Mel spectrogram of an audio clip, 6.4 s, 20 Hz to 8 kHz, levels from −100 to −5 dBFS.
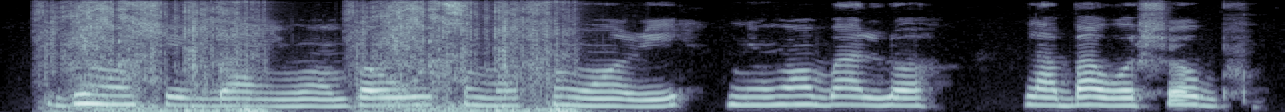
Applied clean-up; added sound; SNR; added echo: none; Tearing; 5 dB; none.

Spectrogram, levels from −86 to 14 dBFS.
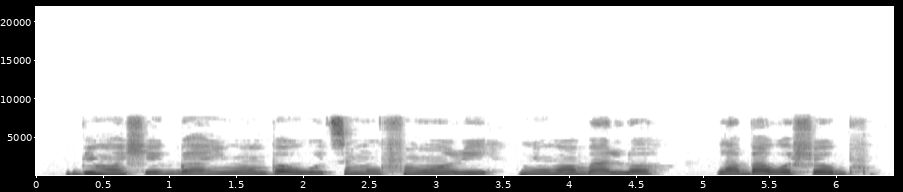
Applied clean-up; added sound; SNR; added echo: none; none; none; none.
